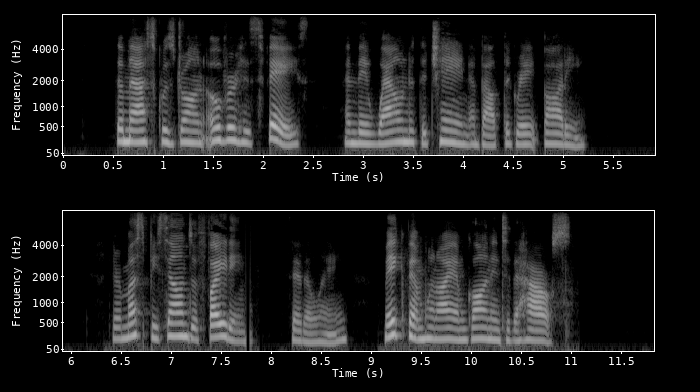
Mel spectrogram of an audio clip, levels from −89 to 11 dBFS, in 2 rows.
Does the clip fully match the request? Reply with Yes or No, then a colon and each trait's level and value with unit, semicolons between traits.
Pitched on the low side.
No: high, 195 Hz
